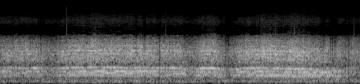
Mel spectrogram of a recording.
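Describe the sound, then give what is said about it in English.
A steam train's whistle sounds loud and sustained over the steady rumble and chuffing of an approaching locomotive, the show train of NBC's The Railroad Hour. The tone swells and dips slightly with no voices present. “And here comes our star-studded show train.”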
